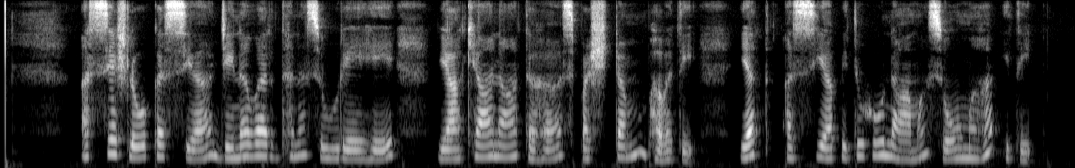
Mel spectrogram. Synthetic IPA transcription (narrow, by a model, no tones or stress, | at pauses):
ɐsjɐʃloːkɐsjɐd͡ʒinɐʋɐɾd̪ʱɐnɐsuːɾeːɦeːʋjaːkʰjaːnaːt̪ɐɦɐ̆spɐʂʈɐmbʱɐʋɐt̪i | jɐt̪ɐsjɐpit̪uɦunaːmɐsoːmɐɦɐ̆it̪i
